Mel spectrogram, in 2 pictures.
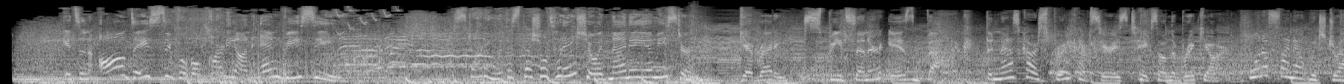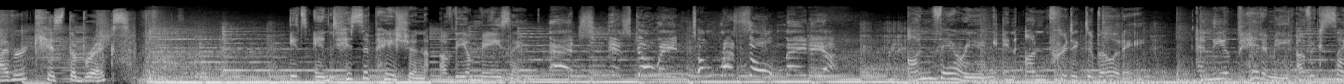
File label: tv affiliate female sports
